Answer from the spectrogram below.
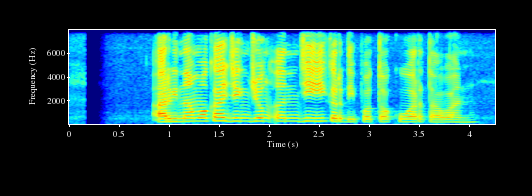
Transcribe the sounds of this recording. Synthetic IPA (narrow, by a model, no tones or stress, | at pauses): ʔaɾinamɔkad͡ʒɨŋd͡ʒɔŋʔənd͡ʒikɨrdipɔt̪ɔkuwart̪awan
